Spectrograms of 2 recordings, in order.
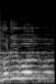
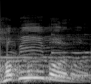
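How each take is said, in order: First: The word is said clearly with a full r sound. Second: Air leaks and the r comes out like b. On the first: The speaker still has teeth. "দেখুন এখন বলা যাচ্ছে হরিবোল" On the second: The speaker has lost their teeth. "ফাঁকা দাঁতে হাওয়া leak করে আর হরি বলা হবে না, সেদিন উচ্চারণ হবে হবিবোল"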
